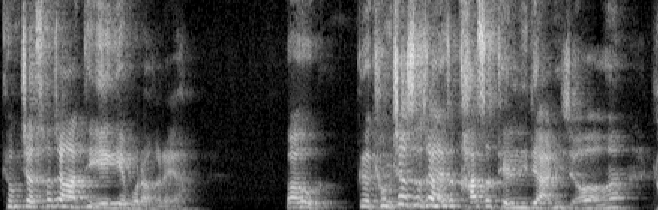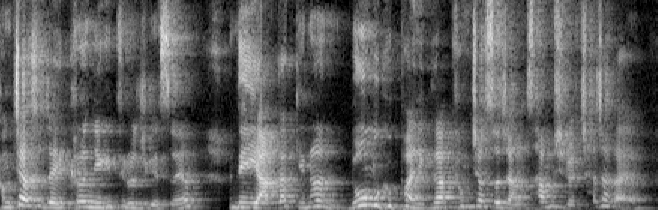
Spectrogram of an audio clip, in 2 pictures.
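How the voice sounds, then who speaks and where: A middle-aged woman pastor preaching with a fairly high voice, recorded from some distance in a roomy church hall. She tells her sermon story in an animated way and slips into the voices of the people in it. The room's echo hangs around every phrase. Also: a little fast. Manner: animated storyteller, acts out quoted dialogue.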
